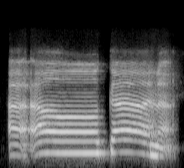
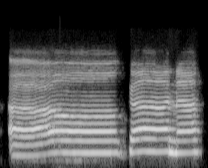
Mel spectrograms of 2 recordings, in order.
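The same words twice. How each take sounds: First: Both glottal stops are pronounced clearly. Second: The second glottal stop is softened. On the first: "membaca dengan tahqiq dua hamzahnya" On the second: "tahqiq hamzah pertama dan tashil hamzah keduanya tanpa idghal"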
